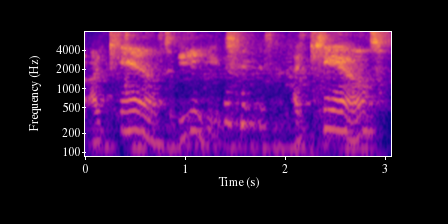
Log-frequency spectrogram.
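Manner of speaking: very slow, every word spelled out for the class; slow drill. Shown as a demonstration. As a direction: stretch it out so they can copy. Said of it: "student repeats after teacher".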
